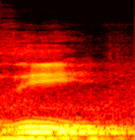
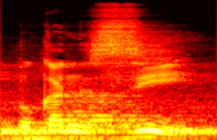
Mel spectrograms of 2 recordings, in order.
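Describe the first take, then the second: First: The consonant is a soft 'th' sound. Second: The consonant is a plain buzzing 'z' sound. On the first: The speaker calls it right. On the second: The speaker calls it wrong.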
